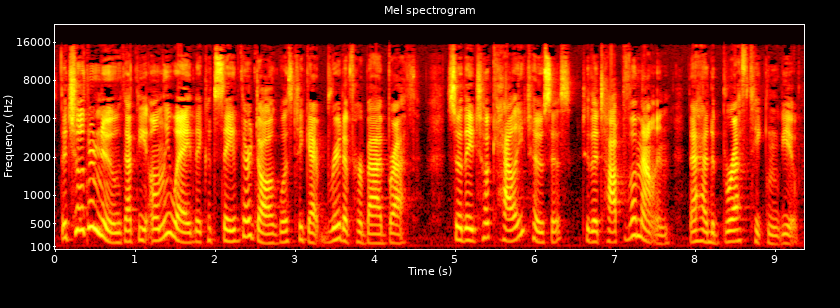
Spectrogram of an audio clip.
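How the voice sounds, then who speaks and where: Bright-voiced woman reading a picture book. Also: medium pitch, normal speed. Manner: expressive, storytelling delivery. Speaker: reader.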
